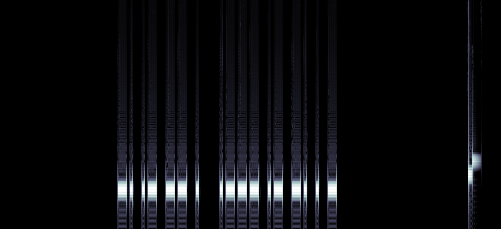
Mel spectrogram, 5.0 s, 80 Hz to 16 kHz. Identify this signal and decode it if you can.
Morse code, heard as a keyed tone, about 38 wpm, 700 Hz. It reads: NAME JANET
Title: K1USN SST QSO Practice 40wpm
